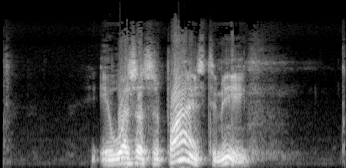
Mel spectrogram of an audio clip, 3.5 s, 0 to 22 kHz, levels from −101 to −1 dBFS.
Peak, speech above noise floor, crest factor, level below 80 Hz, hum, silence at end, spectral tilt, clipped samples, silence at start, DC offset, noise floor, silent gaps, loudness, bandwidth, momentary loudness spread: 0 dBFS; 56 dB; 14 dB; -52 dBFS; none; 1 s; -6.5 dB/octave; under 0.1%; 1 s; under 0.1%; -66 dBFS; none; -11 LUFS; 9.8 kHz; 9 LU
